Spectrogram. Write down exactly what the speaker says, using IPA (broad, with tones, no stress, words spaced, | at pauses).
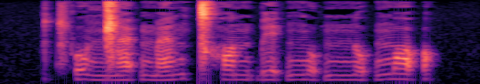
t͡sʼo˥˩ŋ͡ǁæ˩˥ʔŋ͡mæ˩˥n ǀʰɒ˧nɓe˩˥ʔ ŋ͡mo˧ʔnːo˧ʔŋ͡mɒ˥ʔ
